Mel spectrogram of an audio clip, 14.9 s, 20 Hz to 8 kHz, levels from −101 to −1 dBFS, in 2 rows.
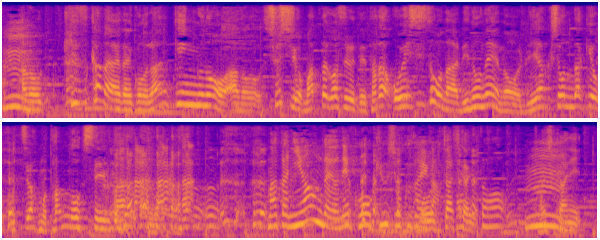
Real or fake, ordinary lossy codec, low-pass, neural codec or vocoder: real; MP3, 48 kbps; 7.2 kHz; none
